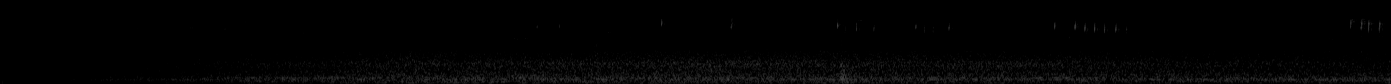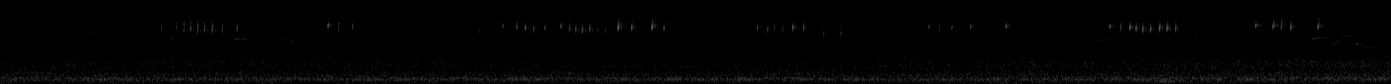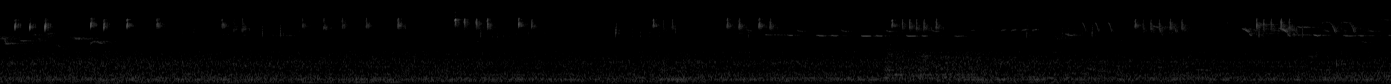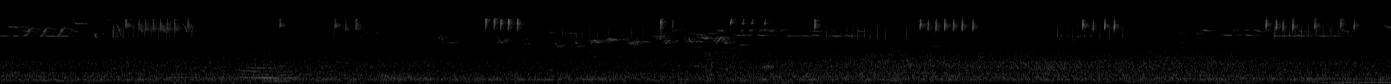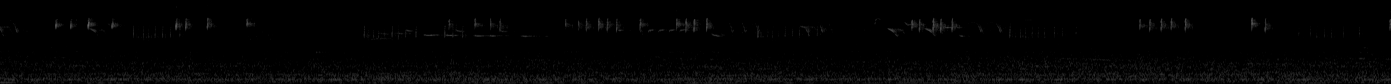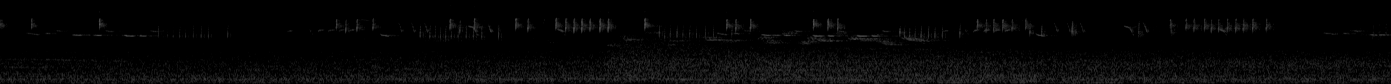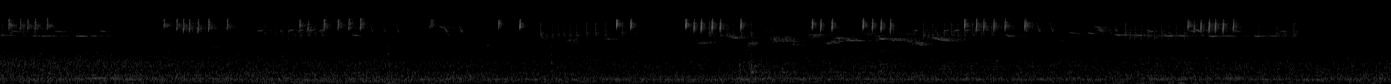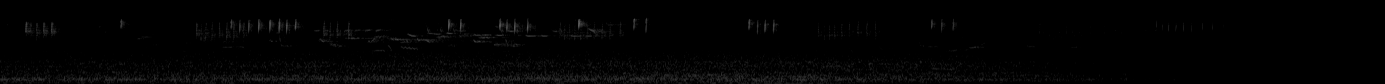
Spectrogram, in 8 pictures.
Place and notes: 46 St. Francis Road
Recorder during the flypath closure week due to the ash cloud.
Recorder: Edirol R4Pro
Microphones Oktava MK-012 in Bluround® setup
18 April, 09:45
